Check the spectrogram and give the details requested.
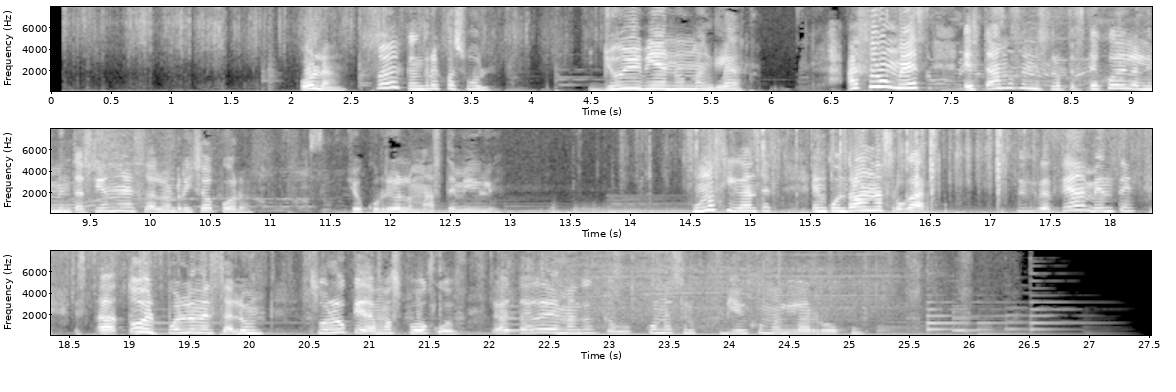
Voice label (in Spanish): AudioCuento; Salon Rhizophora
